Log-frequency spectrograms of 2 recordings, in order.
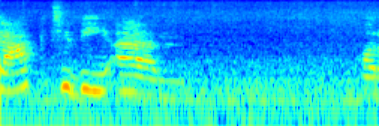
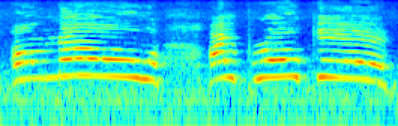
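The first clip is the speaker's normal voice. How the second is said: higher, louder mock dismay; retold dismay; 9 semitones higher, 3 dB louder, much slower than usual. Broke the selfie stick, telling viewers her dismay, higher pitched. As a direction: play up the little panic, high and slow. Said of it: "So I am like".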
